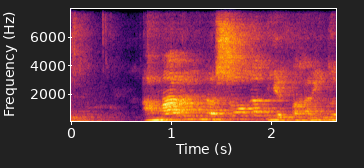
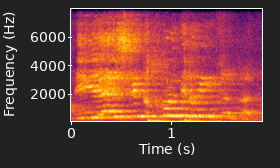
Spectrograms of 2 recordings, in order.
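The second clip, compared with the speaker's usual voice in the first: much higher mock confession; mock penitent; 14 semitones higher, 4 dB louder than usual. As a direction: squeak it like a careless penitent.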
